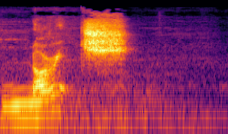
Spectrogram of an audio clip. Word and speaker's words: Norwich: old manheim north northwich which is of course norwich because they don't really pronounce it north do they they already pronounce it norwich essentially the game has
